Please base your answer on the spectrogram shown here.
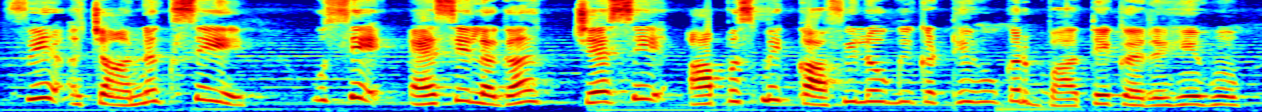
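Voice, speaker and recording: High-voiced woman narrating a story. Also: darkish tone. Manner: emotional, dramatic storytelling. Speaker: manhwa recap narrator.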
